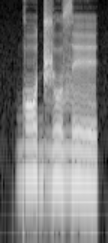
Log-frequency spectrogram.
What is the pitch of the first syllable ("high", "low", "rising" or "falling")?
low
